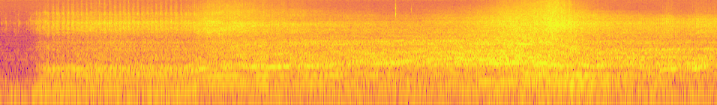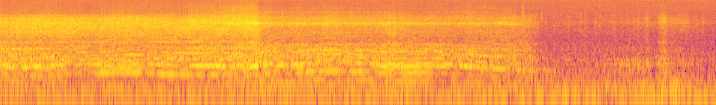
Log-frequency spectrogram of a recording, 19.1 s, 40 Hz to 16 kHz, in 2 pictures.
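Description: An S10 drag racing truck revving and launching at the IHRA World Finals at Little River dragway: a loud engine rises in pitch through repeated revs, surges hard mid-way, then sweeps through gear changes before cutting off near the end.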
